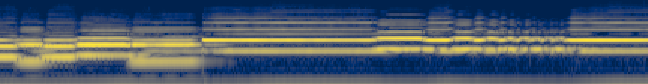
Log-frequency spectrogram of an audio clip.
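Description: Virtual French horn from Xtant Audio's Model Brass library playing a phrase: a few short notes, then longer held notes from about three seconds in, with a change of pitch about two seconds later.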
